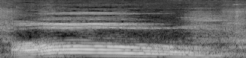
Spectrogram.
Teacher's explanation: दीर्घ माने 2 मात्रा का समय, आ थोड़ा टाइम टेकिंग है। प्लुत ओम अर्थात 3 मात्रा का समय, थोड़ा लंबा समय लिया गया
